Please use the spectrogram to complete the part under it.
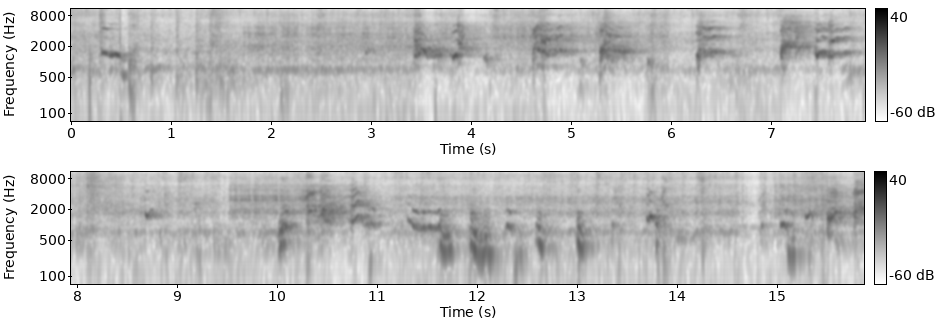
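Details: Yorkshire Terriers attack spiders with a rapid run of shrill yapping barks and yips, often several within a second, broken by short pauses and whines, with scratching and scuffling underneath.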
